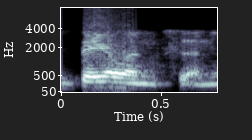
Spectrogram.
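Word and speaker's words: Bailenson: In his book, Experience on Demand, VR expert Jeremy, how do you pronounce his last name? Balinson? – I think it's Balinson, yep.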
